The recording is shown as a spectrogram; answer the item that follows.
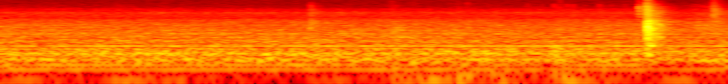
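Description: A Harvest Right home freeze dryer runs with a steady, continuous mechanical hum and airy whir, close and unchanging, with a brief sharp click near the end and no talk.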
